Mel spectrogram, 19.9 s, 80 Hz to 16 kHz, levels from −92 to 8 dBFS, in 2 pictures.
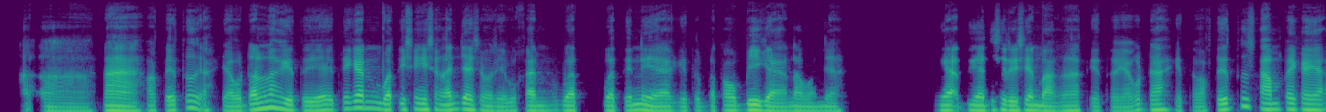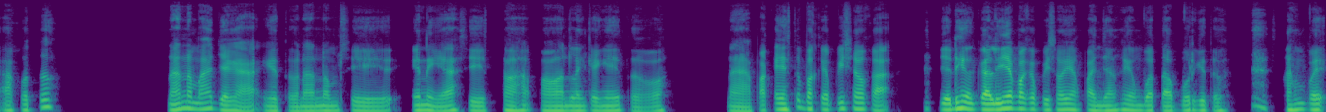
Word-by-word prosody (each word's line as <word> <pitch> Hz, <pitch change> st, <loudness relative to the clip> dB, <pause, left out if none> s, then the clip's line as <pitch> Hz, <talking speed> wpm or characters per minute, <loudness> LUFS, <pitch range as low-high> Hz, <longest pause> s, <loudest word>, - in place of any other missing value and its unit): Heeh. 95 Hz, -2 st, -6 dB, 0.2 s
Nah, 115 Hz, -1 st, +6 dB, 0.2 s
waktu 115 Hz, +1 st, -3 dB
itu 180 Hz, -, -8 dB
ya, 115 Hz, -, -4 dB
"Ya 105 Hz, -, -2 dB
udah, 110 Hz, +6 st, +2 dB
lah," 185 Hz, +1 st, +4 dB
gitu 125 Hz, -3 st, 0 dB
ya. 120 Hz, +3 st, +3 dB
Ini 160 Hz, -, -4 dB
kan 180 Hz, 0 st, +5 dB
buat 135 Hz, -, +3 dB
iseng-iseng 140 Hz, -2 st, 0 dB
aja 145 Hz, +3 st, +3 dB
sebenarnya, 105 Hz, -4 st, -2 dB
bukan 115 Hz, +1 st, 0 dB, 0.2 s
buat 115 Hz, -1 st, +1 dB, 0.2 s
buat 110 Hz, -2 st, 0 dB
ini 125 Hz, +1 st, +2 dB
ya, 105 Hz, -, +2 dB
gitu. 105 Hz, 0 st, -7 dB
Buat 110 Hz, +2 st, -9 dB
hobi, 120 Hz, +2 st, +3 dB
kan 105 Hz, -2 st, +2 dB
namanya. 105 Hz, -1 st, -2 dB, 0.7 s
Nggak 125 Hz, -1 st, +3 dB
nggak 120 Hz, -1 st, +3 dB
diseriusin 120 Hz, -1 st, +2 dB
banget, 110 Hz, +1 st, 0 dB
gitu. 105 Hz, -2 st, -9 dB
Ya 95 Hz, -, -3 dB
udah, 135 Hz, 0 st, 0 dB
gitu. 105 Hz, -, -11 dB
Waktu 115 Hz, +6 st, -6 dB
itu 220 Hz, -, -5 dB
sampai 145 Hz, -3 st, +1 dB
kayak, 135 Hz, -2 st, +2 dB
aku 125 Hz, +2 st, -2 dB
tuh 195 Hz, +9 st, -1 dB, 0.9 s
nanam 150 Hz, +4 st, +3 dB
aja 160 Hz, -6 st, 0 dB
Kak, 105 Hz, -4 st, +1 dB
gitu. 105 Hz, -1 st, -3 dB
Nanam 110 Hz, +1 st, +1 dB
si 110 Hz, -2 st, -2 dB
ini 120 Hz, 0 st, +3 dB
ya, 110 Hz, -, +3 dB
si 110 Hz, -2 st, -1 dB
paha 120 Hz, 0 st, +1 dB
pohon 110 Hz, -1 st, +2 dB
lengkeng 110 Hz, 0 st, 0 dB
itu. 115 Hz, -2 st, -2 dB, 0.7 s
Nah, 100 Hz, -2 st, 0 dB
pakainya 145 Hz, +7 st, +1 dB
tuh 185 Hz, -, -4 dB
pake 150 Hz, -2 st, +1 dB
pisau, 155 Hz, -1 st, +1 dB
Kak. -, -, 0 dB, 0.4 s
Jadi 150 Hz, +5 st, +6 dB
ngegalinya 150 Hz, +2 st, +6 dB
pake 155 Hz, -1 st, +3 dB
pisau 135 Hz, +1 st, -1 dB
yang 140 Hz, -2 st, +1 dB
panjang, 115 Hz, -2 st, 0 dB
yang 125 Hz, -, +1 dB
buat 120 Hz, 0 st, -1 dB
dapur 110 Hz, +2 st, -1 dB
gitu. 110 Hz, -3 st, -2 dB, 0.5 s
Sampai 135 Hz, +1 st, +1 dB
120 Hz, 210 wpm, -23 LUFS, 110-140 Hz, 0.9 s, Nah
